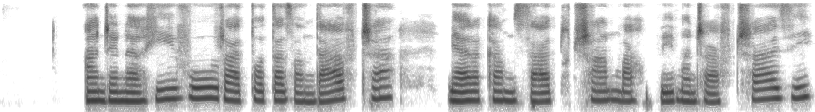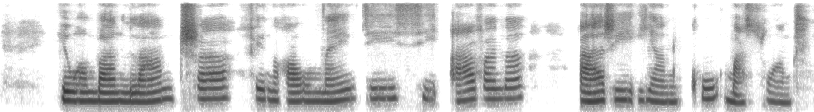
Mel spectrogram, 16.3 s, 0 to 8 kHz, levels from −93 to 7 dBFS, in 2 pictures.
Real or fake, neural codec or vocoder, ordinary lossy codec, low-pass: fake; vocoder, 22.05 kHz, 80 mel bands, WaveNeXt; AAC, 48 kbps; 7.2 kHz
